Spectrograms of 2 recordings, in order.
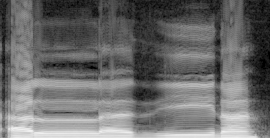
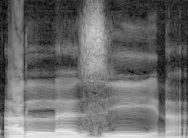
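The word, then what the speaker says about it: الذين: harakat kemudian Sabat Quran hati-hati di dalam pelafalan dalzalnya dalal di sini agar dia terbaca dengan baik itu dengan ujung lidah kita kita menempelkan dengan Gigi Sari atas dza dzi Maka alladzina hati-hati jangan terbaca dengan alladzina ini kesalahan yang sering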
